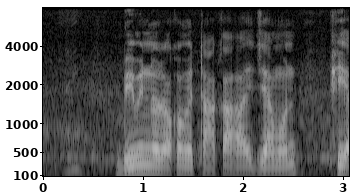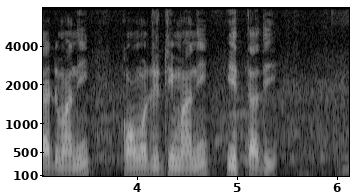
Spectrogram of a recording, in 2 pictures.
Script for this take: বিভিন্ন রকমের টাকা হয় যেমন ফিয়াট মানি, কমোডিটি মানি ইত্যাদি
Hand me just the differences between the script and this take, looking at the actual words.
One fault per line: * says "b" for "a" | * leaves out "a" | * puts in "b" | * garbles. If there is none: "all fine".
all fine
